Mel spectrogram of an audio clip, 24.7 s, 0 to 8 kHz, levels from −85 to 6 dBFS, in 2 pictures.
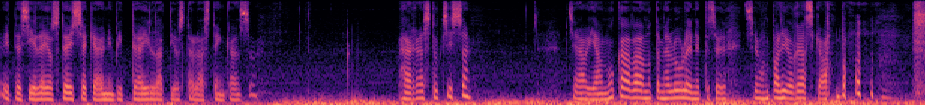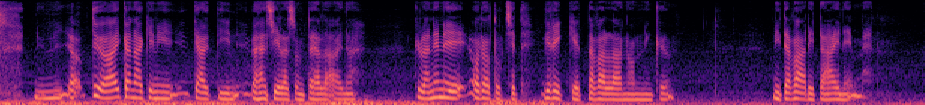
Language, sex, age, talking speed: Finnish, female, 60-79, 115 wpm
